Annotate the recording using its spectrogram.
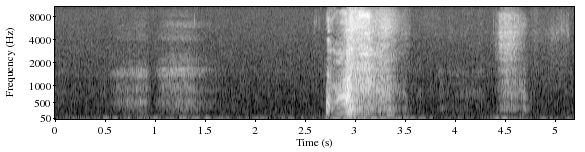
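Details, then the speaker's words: Person sneezing repeatedly in a run, announcing each coming sneeze: quick breaths in, then one loud explosive sneeze, followed by a softer breathy sound. "Oh, fuck, I'm gonna sneeze again. I think that's it for now. I got one more belly. I'm gonna sneeze again. I have to sneeze."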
